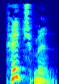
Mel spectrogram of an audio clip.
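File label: "pitchman", British English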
